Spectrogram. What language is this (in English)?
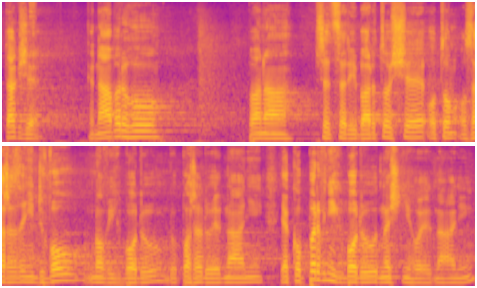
Czech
